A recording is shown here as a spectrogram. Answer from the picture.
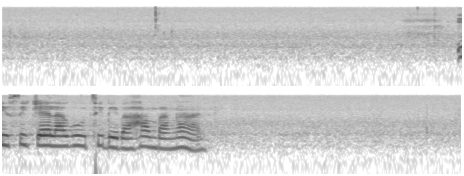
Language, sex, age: Swati, female, 20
